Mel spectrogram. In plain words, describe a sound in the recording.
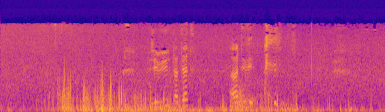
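Wind gusts outdoors, rumbling against the microphone.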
